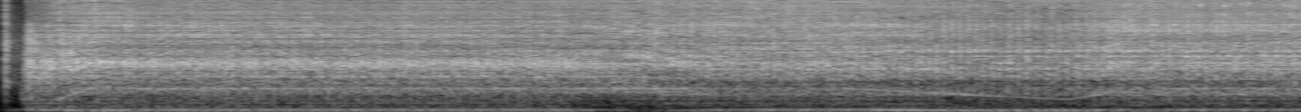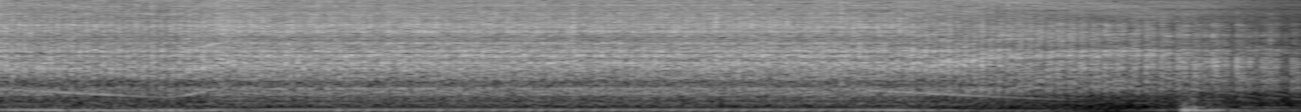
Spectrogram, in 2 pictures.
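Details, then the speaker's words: Customer power tool that started intermittently, after a bad connection was tightened; an earlier spark had tripped the RCD and cut power: motor spins up to a steady whine with an even hammering rattle and holds speed; problem fixed, working normally. "Right, that's what the problem was."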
